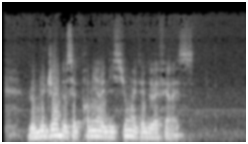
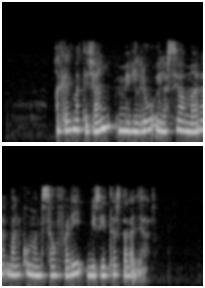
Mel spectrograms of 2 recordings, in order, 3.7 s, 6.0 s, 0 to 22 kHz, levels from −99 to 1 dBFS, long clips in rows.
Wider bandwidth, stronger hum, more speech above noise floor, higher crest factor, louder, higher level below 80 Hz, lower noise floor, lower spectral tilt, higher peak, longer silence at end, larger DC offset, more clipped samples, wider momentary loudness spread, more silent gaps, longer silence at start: first, 12 kHz vs 8.2 kHz; neither; second, 36 dB vs 49 dB; about the same, 10 dB vs 14 dB; first, -11 LUFS vs -32 LUFS; first, -42 dBFS vs -72 dBFS; second, -46 dBFS vs -80 dBFS; first, -8 dB/octave vs -4.5 dB/octave; first, -2 dBFS vs -18 dBFS; about the same, 0.85 s vs 0.85 s; neither; neither; first, 14 LU vs 6 LU; neither; second, 0.05 s vs 0.8 s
